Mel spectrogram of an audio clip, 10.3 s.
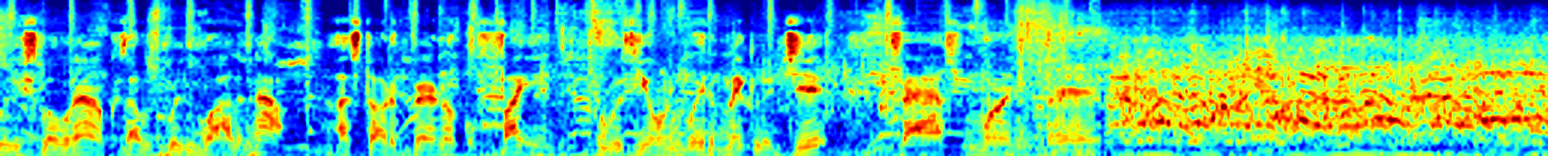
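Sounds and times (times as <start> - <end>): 
speech: 0.1 - 8.7
crowd at the Hard Rock Casino chanting: 6.8 - 10.3.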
